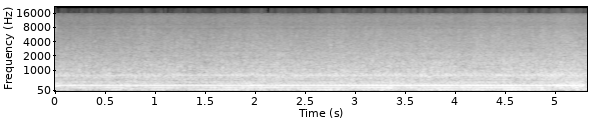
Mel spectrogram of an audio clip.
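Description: Boat engine droning steadily while cruising on the Intracoastal Waterway in Fort Lauderdale, a constant low hum with tonal whine and wind or water wash, no break in the sound.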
